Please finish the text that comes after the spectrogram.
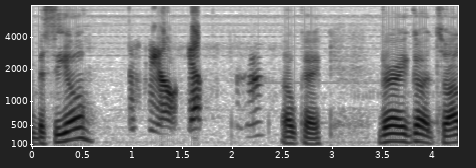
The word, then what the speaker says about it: Basile: catherine how do you say the last name basil okay very good so i look forward to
